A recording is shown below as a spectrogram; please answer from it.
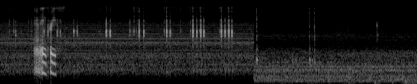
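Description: Tactile push buttons on a DSO138 pocket oscilloscope clicking, about ten short, sharp clicks over two seconds as the timebase is stepped down, with a brief squeak about a third of a second in.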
